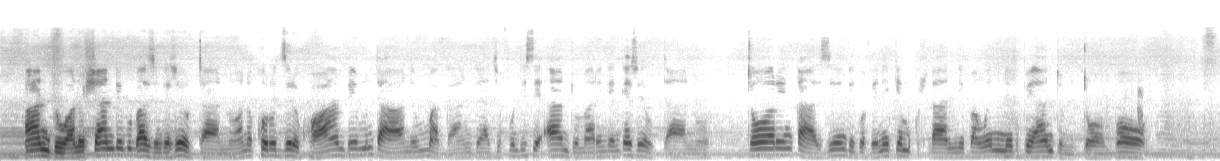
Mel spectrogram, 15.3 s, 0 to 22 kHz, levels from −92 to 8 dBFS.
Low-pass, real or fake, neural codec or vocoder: 10.8 kHz; real; none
